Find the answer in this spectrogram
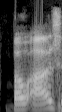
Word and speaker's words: Boaz: It's Boaz. Is that how you said it? Boaz.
